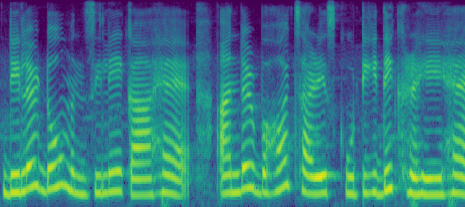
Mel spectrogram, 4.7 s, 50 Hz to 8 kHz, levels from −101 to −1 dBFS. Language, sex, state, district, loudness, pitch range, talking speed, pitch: Hindi, female, Assam, Sonitpur, -14 LUFS, 245-290 Hz, 155 wpm, 260 Hz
